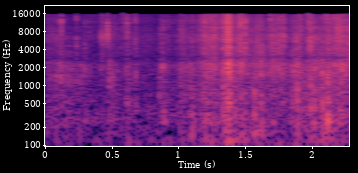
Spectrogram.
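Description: Faint crinkling and rustling of a doll box's plastic packaging as a child's hands tug at the doll tied inside, with a few light clicks.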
